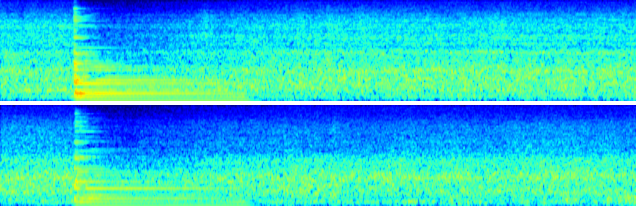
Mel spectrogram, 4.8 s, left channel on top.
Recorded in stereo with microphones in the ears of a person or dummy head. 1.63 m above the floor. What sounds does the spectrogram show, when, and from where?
0.6 s a guitar: 75° left (ahead or behind), 7 m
